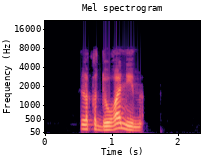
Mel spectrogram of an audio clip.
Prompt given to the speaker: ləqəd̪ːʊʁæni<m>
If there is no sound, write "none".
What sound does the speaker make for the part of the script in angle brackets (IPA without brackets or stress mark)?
m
